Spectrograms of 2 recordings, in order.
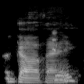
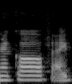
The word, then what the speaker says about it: agave: for that that word Agave the American pronunciation is what I was saying Agave but the British one is a gave or something so take your pick I don't know I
